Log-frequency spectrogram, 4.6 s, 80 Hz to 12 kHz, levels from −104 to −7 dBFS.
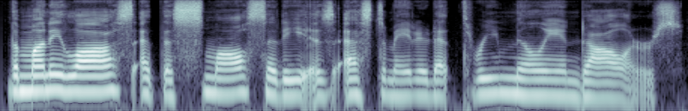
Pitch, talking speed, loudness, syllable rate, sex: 170 Hz, 170 wpm, -20 LUFS, 4.5 syllables/s, female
